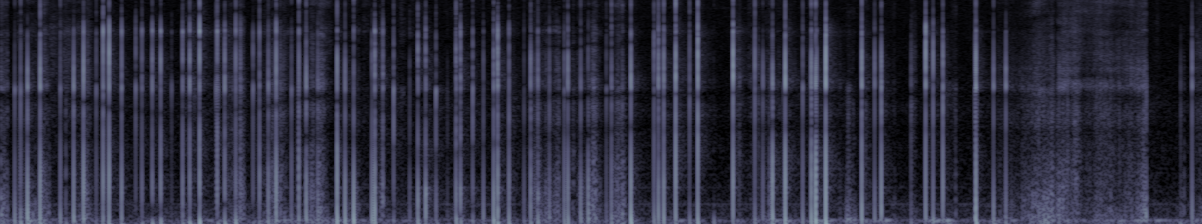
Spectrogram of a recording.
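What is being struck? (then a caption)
Small wooden letter tile. A wooden Scrabble letter tile, the J, is tapped and scratched in a rapid run of many short, sharp clicks that die away almost at once, over a faint low hum. Near the end the taps thin out into a softer, hissy scratching before a few last clicks.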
